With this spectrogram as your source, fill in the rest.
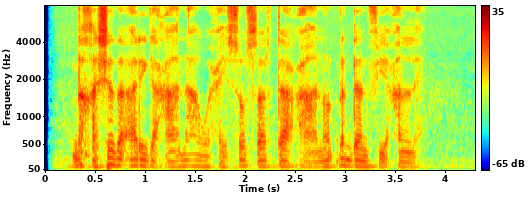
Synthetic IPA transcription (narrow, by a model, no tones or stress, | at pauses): ɖɑχɑʃɐðɐʔɐɾɪɣɐʕɑːnɐɦɐwɑħɑjsɔːsaːrt̪ʰaːʕɑ̰ːnɔɖɐɖɐnfḭːʕɑnlɛ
